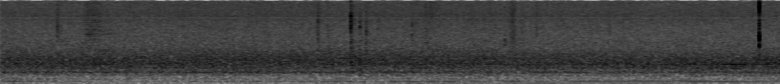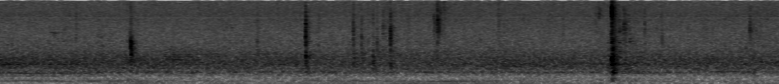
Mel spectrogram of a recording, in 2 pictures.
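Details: Honey bees from a hive struck by construction crews at an abandoned home being demolished in Mission, Texas, during a rescue and relocation: a steady, dense droning hum, with scattered sharp clicks and taps throughout.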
